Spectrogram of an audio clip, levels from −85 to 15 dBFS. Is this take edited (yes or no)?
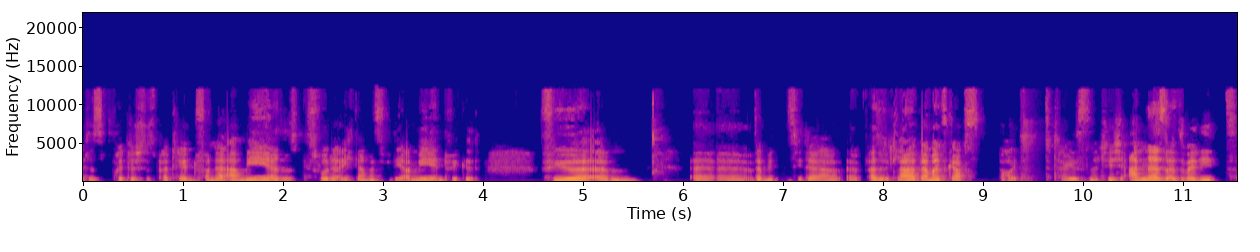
yes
